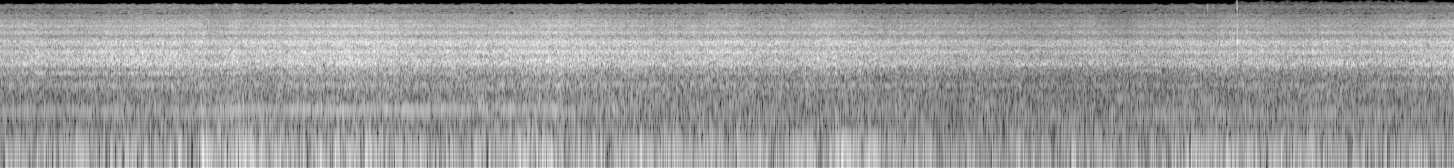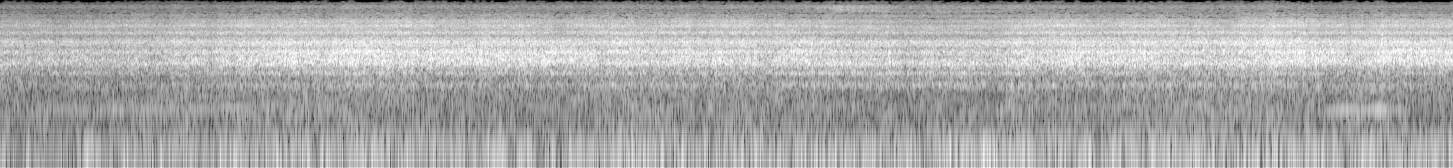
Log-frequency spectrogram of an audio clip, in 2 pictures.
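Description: Snowmobile running along a snow trail, heard from on board: a steady, loud engine and running noise whose engine note drifts up and down in pitch, growing louder a little past halfway through.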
